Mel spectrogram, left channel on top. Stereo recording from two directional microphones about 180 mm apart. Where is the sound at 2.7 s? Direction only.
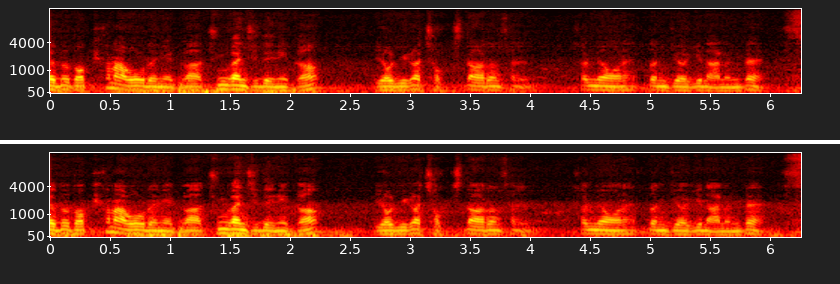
20° left (ahead or behind).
